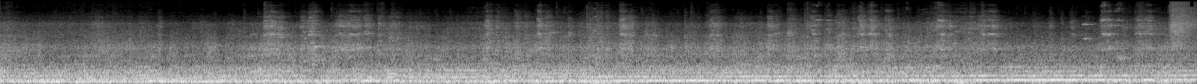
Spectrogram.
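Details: Mercedes-Benz OF-1721 Bluetec 5 city bus, 2021 build, Mascarello GranVia Midi long body, onboard at speed: a low growl with a steady tone that climbs as the bus gathers pace, a worn rear differential growling.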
